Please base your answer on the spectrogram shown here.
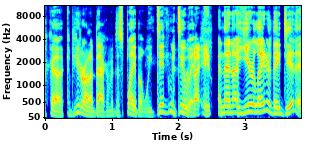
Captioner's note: laughing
